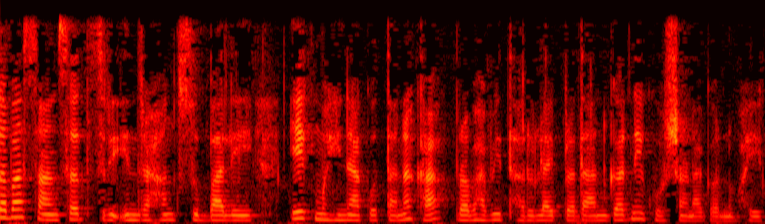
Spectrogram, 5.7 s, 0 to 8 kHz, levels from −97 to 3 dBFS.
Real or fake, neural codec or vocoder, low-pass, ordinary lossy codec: real; none; 7.2 kHz; none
